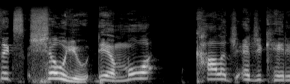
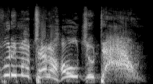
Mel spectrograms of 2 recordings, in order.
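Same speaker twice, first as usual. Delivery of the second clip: much higher and louder, shouting it out; indignant shout; 11 semitones higher, 9 dB louder, faster than usual. Retold or imitated. Just-released man yelling at a feminist, indignant shout. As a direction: yell it back in outrage.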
